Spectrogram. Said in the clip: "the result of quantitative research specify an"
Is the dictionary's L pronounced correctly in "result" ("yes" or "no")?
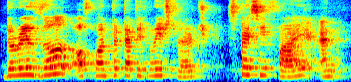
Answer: yes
